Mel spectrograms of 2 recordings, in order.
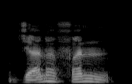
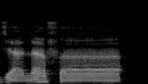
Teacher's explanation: تو اس ضمن میں چوتھا قاعدہ جو ہے یہ بہت اہم ہے، اس کو ضرور نوٹ فرما لیں اور یاد رکھیے گا کہ جس کلمے کے آخری حرف پر دو زبر کی تنوین ہو اس پر وقف کرتے وقت دو زبر کی تنوین کو الف سے بدل کر الف کے برابر ہی لمبا کر کے وقف کریں گے. جیسے جانا فن ہے تو اس پر جب ہم وقف کریں گے تو وہ ہوگا جانا فا.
